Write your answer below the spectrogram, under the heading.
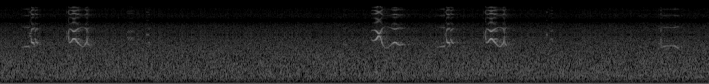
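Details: Yellow finch at a hostel in Manchester Center, Vermont, giving short high chirps in small clusters spread across several seconds over steady hiss and background noise.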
